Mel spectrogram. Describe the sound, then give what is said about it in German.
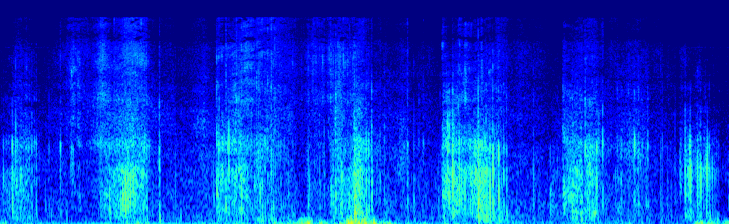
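Boots crunch through snow in a quiet winter landscape in a steady walking rhythm, each step a soft, gritty crackle, with quiet pauses between footfalls and no voices. “Während du weitergehst, hörst du, wie der Schnee unter deinen Stiefeln knirscht.”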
